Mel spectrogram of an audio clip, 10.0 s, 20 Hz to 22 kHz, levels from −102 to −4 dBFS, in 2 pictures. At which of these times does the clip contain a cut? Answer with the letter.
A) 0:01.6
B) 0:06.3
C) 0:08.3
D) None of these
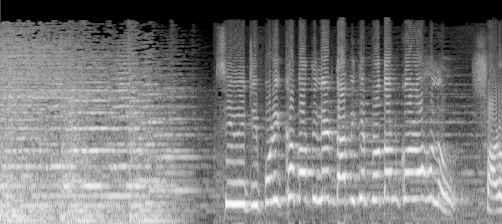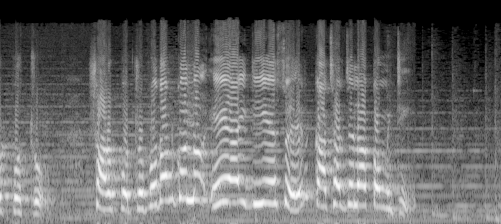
D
